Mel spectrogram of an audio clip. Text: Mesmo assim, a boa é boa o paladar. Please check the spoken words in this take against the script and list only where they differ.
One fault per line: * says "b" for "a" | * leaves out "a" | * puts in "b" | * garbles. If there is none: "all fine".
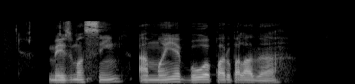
* says "mãe" for "boa"
* puts in "para"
